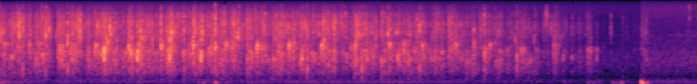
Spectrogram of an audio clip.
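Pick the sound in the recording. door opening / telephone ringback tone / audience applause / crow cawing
audience applause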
